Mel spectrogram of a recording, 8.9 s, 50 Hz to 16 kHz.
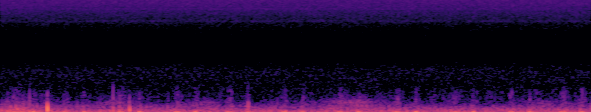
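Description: Steady low lub-dub heartbeat, about 71 beats a minute, with soft stethoscope rustle: normal heart sounds.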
